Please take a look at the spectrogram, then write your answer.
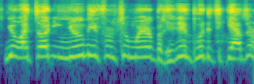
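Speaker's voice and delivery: mock-innocent friend explaining the Facebook chat; girlfriend retelling. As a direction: babble it like the embarrassed friend. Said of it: "She's like".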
